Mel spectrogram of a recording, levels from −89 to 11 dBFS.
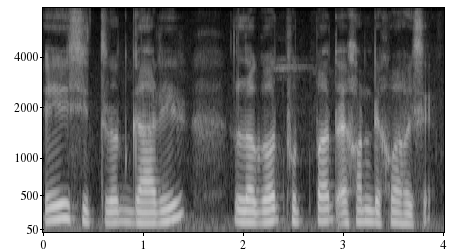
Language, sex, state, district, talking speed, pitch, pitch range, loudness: Assamese, male, Assam, Kamrup Metropolitan, 120 wpm, 150 Hz, 145-160 Hz, -17 LUFS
